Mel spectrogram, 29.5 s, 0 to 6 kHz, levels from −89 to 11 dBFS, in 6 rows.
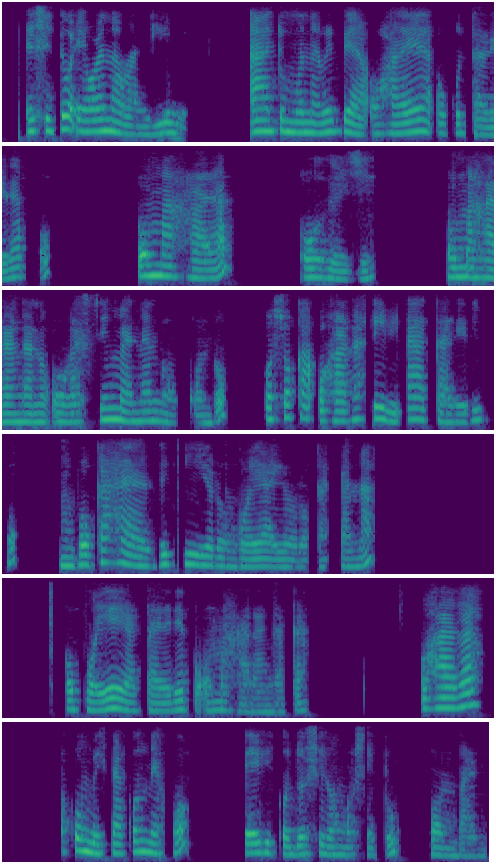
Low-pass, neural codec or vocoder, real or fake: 5.4 kHz; codec, 44.1 kHz, 3.4 kbps, Pupu-Codec; fake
